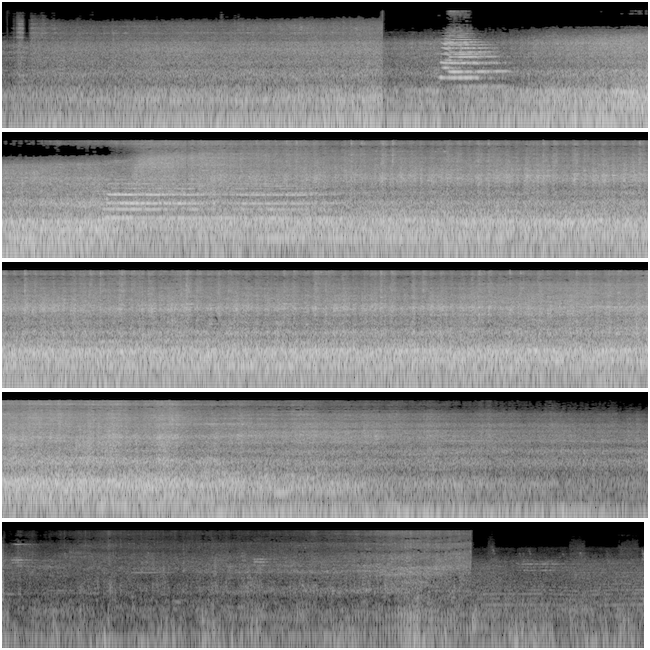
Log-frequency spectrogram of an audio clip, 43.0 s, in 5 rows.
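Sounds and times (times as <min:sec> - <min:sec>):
train wheels rolling on rails: 0:06.9 - 0:40.8.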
